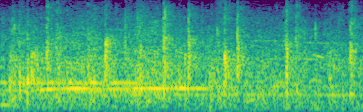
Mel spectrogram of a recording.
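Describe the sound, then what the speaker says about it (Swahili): Congregation applauding at a Catholic ordination ceremony for deacons, a burst of clapping from a crowd that runs throughout, mixed with voices over it. "makofi kwa kazi nzuri"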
